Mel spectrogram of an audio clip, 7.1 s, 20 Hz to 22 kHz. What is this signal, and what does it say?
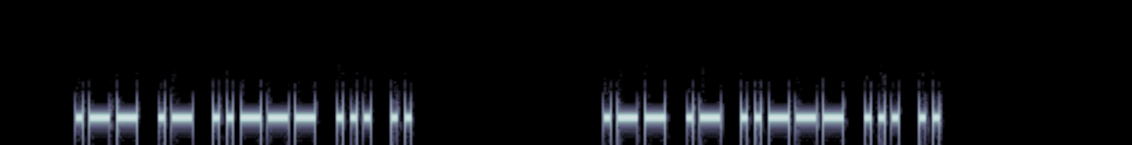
Morse code, heard as a keyed tone, about 28 wpm, 700 Hz. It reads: WA2SI WA2SI
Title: Call Signs Repeated 3x - 28wpm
